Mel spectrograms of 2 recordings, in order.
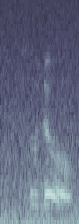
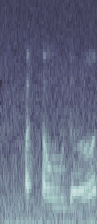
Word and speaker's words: pseudo: Pseudo. Langsung bukan pseudo tapi pseudo, S-U-D-O bacanya gitu.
